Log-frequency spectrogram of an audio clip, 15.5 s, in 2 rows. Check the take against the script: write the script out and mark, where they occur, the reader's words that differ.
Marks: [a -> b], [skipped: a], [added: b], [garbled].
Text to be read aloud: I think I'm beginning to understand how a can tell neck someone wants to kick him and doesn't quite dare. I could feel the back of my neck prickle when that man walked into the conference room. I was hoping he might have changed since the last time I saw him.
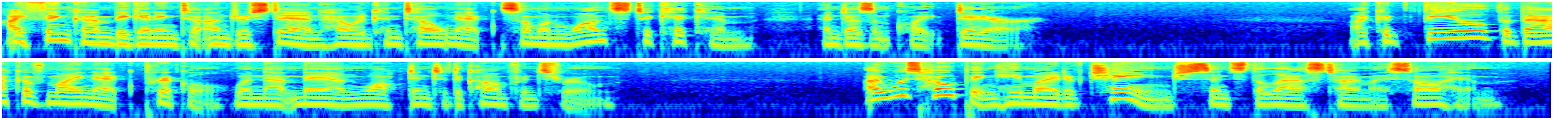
I think I'm beginning to understand how a can tell neck someone wants to kick him and doesn't quite dare. I could feel the back of my neck prickle when that man walked into the conference room. I was hoping he might have changed since the last time I saw him.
